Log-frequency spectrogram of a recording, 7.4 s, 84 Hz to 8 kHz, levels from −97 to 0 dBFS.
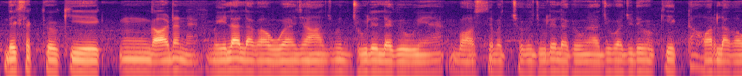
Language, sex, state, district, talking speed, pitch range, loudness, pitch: Hindi, male, Madhya Pradesh, Katni, 260 wpm, 105-110 Hz, -20 LUFS, 105 Hz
